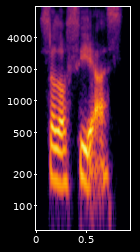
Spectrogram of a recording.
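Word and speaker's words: celosías: Celosias with an accent on the I. Celosias.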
